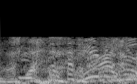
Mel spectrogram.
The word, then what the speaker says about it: Birmingham: Birmingham.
